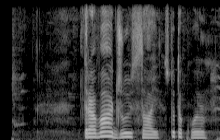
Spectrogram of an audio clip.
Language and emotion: Russian, neutral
